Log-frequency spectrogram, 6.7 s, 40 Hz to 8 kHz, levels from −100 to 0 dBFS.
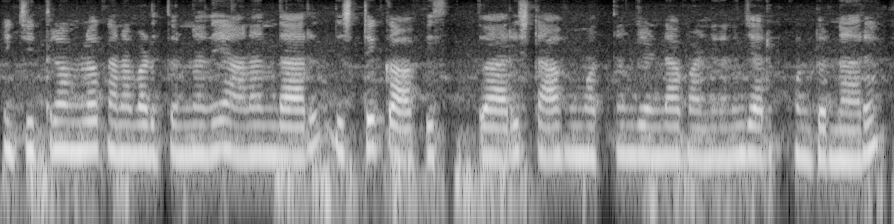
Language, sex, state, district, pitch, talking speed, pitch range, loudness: Telugu, female, Telangana, Mahabubabad, 205 Hz, 115 wpm, 195-220 Hz, -18 LUFS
